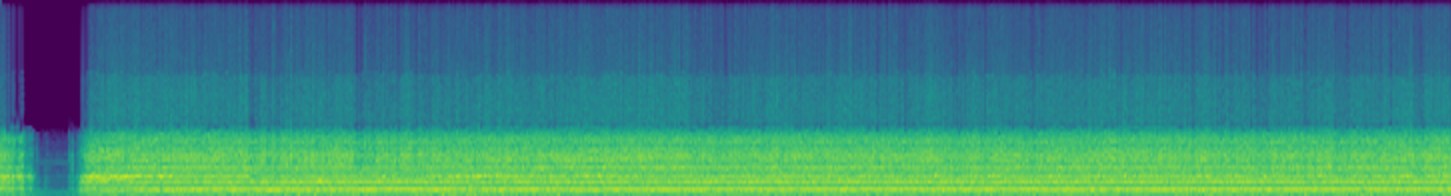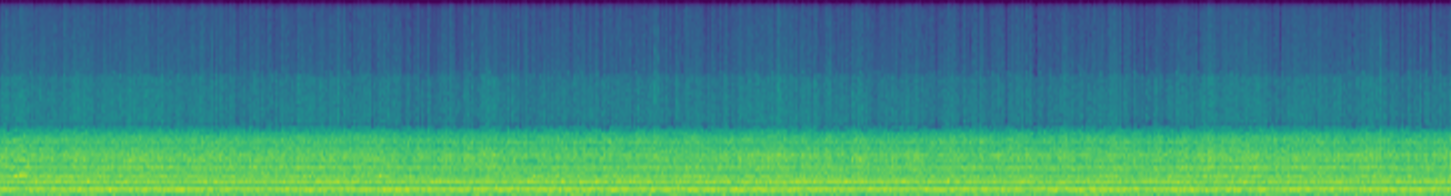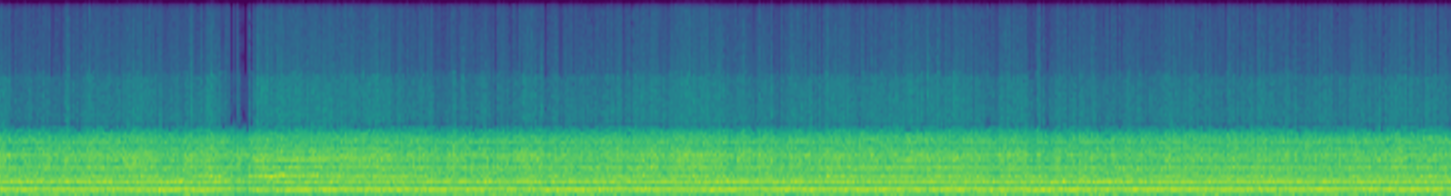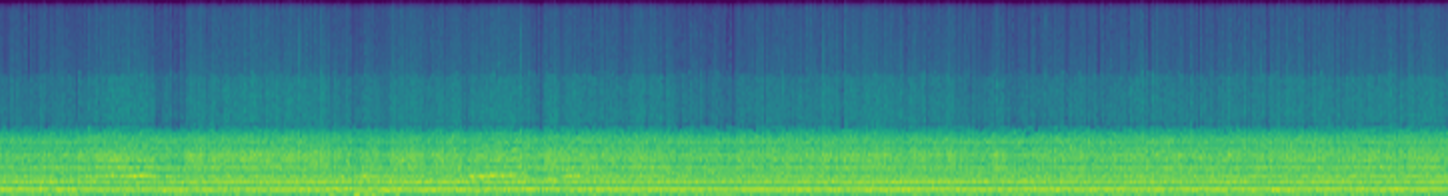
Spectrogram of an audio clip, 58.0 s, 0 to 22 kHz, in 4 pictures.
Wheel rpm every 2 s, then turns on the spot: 110, 220, 230, 230, 230, 230, 230, 240, 230, 230, 230, 220, 230, 230, 230, 220, 230, 230, 230, 230, 230, 230, 220, 210, 230, 230, 230, 230, 230.
none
